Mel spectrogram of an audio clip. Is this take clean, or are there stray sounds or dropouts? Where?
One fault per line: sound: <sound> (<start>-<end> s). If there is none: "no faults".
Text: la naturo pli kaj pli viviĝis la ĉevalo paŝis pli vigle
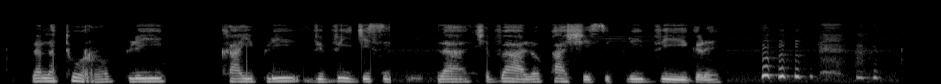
sound: laugh (4.1-4.2 s)
sound: laugh (7.6-8.8 s)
